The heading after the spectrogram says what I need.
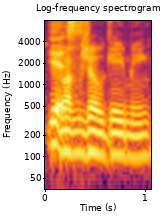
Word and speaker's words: Guangzhou Gaming: Did I pronounce that correctly? Guanghou Gaming.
